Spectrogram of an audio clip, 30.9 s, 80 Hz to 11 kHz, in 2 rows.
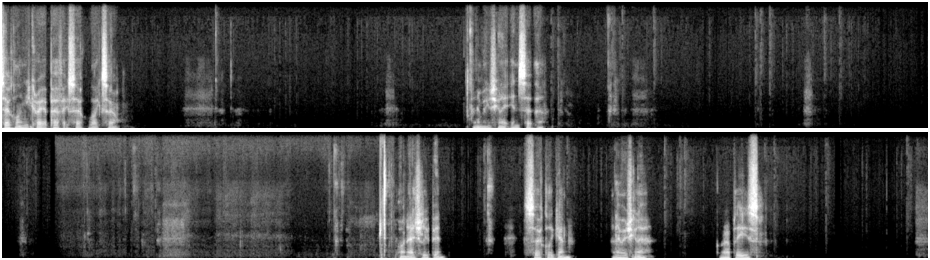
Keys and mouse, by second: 0.0-1.6 alt+drag, 2.3-3.4 middle drag, 3.5 alt+right click, 3.7 alt+click, 4.4 alt+right click, 4.6 alt+right click, 4.7 alt+click, 5.7 alt+right click, 5.9 alt+right click, 6.1 alt+click, 6.5 alt+middle click, 6.7 alt+right click, 6.8 alt+click, 7.7 ctrl+e, 8.1 w, 9.1 ctrl+e, 10.0 shift+x, 10.3 alt+click, 10.7 w, 12.5 shift+x, 12.9 alt+right click, 13.0 alt+click, 13.5 4, 14.0 alt+right drag, 14.2-15.6 alt+drag, 15.8-16.7 middle drag, 16.9-17.3 alt+drag, 17.4 1, 17.9-20.7 alt+drag, 20.9 shift+f, 22.0 w, 22.2-23.2 alt+drag, 23.4 shift+Tab, 24.8 alt+click, 26.4 alt+click, 26.6 shift+f, 28.0 w, 28.8 click, 29.6-30.8 drag.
